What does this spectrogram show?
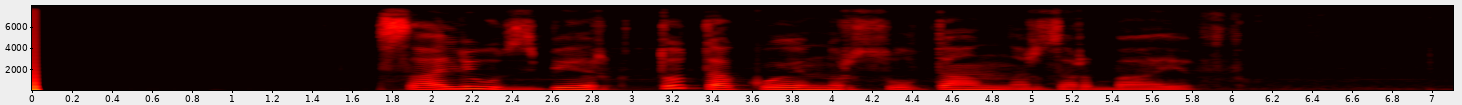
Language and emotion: Russian, neutral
